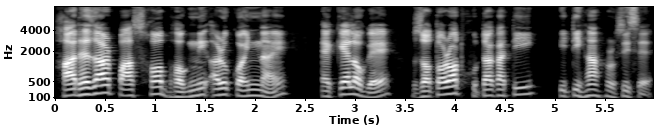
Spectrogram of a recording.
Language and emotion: Assamese, neutral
